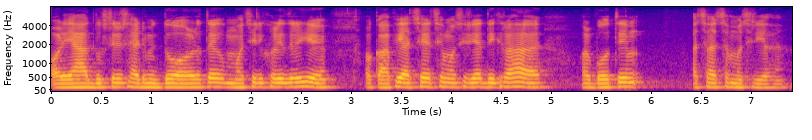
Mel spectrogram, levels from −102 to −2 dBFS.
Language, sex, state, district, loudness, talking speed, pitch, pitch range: Hindi, male, Bihar, West Champaran, -17 LUFS, 210 wpm, 145 Hz, 140-155 Hz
